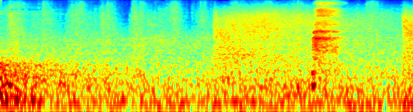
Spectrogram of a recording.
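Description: Footsteps run across sand.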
